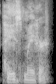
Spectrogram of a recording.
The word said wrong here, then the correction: Peacemaker: I even saw the E, but didn't want to pronounce it. – That was good. – Peacemaker and the Penguin.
